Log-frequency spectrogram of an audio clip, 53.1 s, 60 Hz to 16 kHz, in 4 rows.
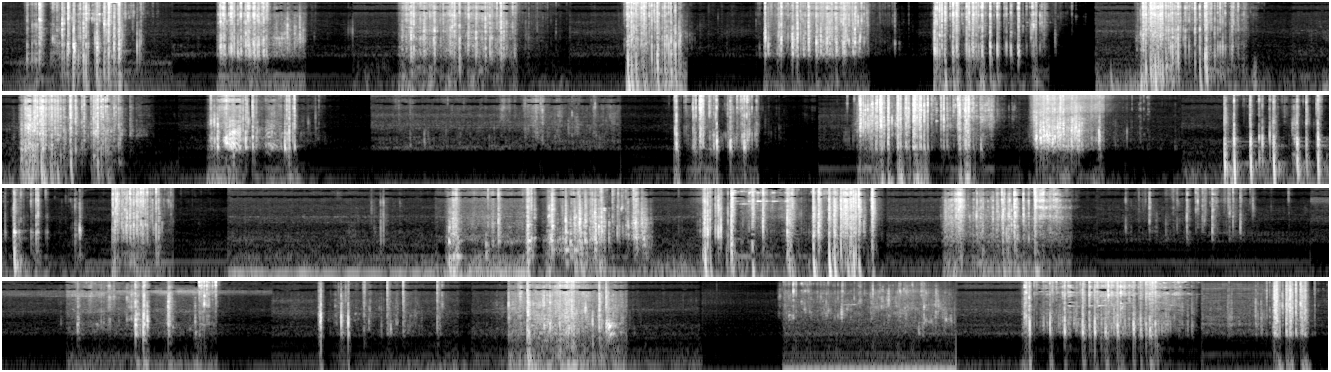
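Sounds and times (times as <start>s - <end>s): tyre crushing brittle objects: 0.2s - 3.2s, 4.0s - 5.6s, 6.2s - 10.8s, 11.4s - 12.7s, 13.4s - 16.5s, 17.1s - 21.1s, 21.7s - 24.8s, 25.5s - 28.3s, 30.2s - 39.4s, 40.4s - 42.0s, 43.0s - 46.2s, 50.0s - 53.0s.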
